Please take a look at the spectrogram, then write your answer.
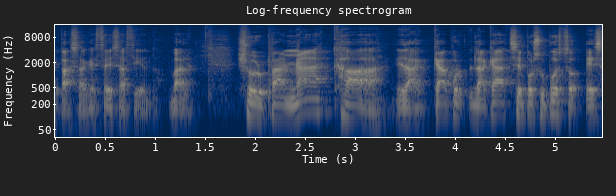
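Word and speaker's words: Śūrpaṇakhā: Nos está diciendo que se pronuncia Shurpanaka.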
